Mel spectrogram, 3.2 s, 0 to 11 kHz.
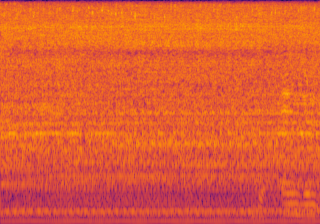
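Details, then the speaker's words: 2008 Toyota Ractis 2SZ-FE after home engine rebuild for oil burning and smoke: cold start, steady even idle with smooth low hum, no knocks or misses; drive belt slightly squishy, engine running normally. "Cold start. Oh yeah, she's alive. Just the belt that's a little bit squishy."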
